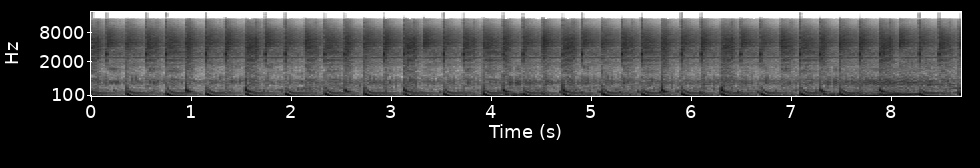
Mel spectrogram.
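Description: Hardware electronic jam in a dub-techno style: an Uno Drum machine and a Behringer Crave analog synth play a steady beat. Kick-drum hits drop sharply in pitch under a quick run of hi-hat ticks, over a held low synth drone.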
